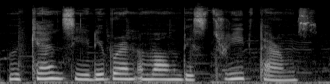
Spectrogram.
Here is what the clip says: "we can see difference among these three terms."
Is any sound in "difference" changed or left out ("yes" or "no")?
yes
